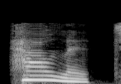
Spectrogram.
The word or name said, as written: howlet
